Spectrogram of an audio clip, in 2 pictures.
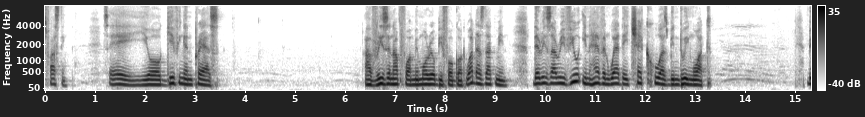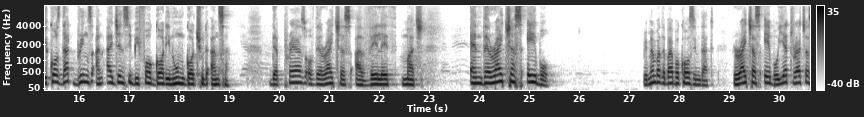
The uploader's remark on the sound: This Episode was recorded live on July 28, 2022 at Revelation Church in Simi Valley.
